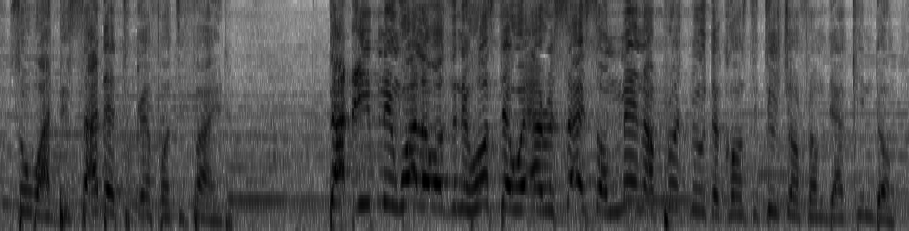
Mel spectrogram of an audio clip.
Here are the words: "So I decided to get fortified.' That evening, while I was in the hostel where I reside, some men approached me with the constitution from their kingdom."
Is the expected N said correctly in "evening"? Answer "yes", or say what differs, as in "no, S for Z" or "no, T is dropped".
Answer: yes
